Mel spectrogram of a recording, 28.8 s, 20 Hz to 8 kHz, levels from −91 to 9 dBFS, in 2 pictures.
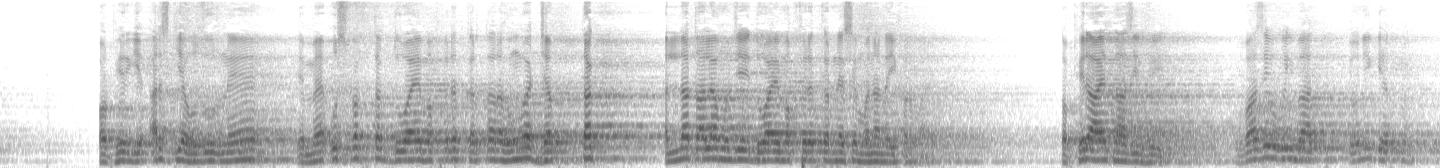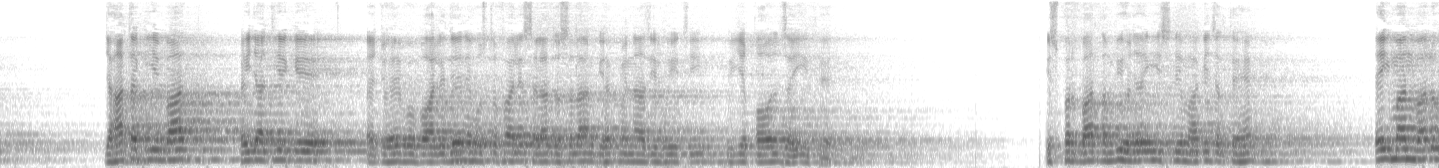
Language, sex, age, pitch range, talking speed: Urdu, male, 40-59, 145-170 Hz, 180 wpm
